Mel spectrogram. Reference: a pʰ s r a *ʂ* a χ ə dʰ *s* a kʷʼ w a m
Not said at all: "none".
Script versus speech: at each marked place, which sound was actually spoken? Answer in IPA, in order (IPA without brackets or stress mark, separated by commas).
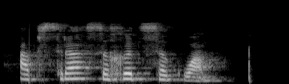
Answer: s, s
